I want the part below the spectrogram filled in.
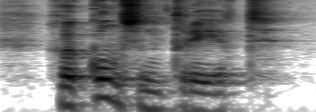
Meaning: past participle of concentreren
- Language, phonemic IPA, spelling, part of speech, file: Dutch, /ɣəˌkɔnsɛnˌtrert/, geconcentreerd, verb / adjective, Nl-geconcentreerd.ogg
